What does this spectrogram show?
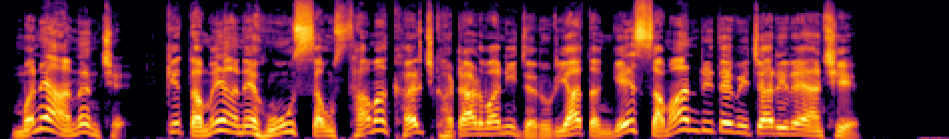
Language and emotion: Gujarati, happy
